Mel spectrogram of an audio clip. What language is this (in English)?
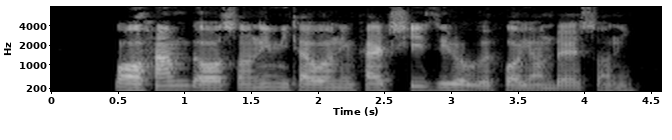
Persian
